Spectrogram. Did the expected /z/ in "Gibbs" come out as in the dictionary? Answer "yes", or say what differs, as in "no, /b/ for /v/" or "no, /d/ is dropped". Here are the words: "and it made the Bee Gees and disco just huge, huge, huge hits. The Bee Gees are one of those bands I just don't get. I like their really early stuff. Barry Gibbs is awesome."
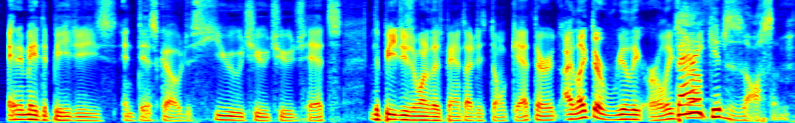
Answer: yes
